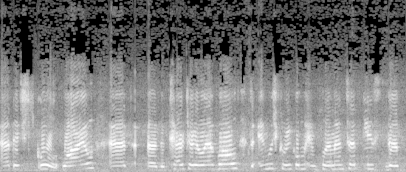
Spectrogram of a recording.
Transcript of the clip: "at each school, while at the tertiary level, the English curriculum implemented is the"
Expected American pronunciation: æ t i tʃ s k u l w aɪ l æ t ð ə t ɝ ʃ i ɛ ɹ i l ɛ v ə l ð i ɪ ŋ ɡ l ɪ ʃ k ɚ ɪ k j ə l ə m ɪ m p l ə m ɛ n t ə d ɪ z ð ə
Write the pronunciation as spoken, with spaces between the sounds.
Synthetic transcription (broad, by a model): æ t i s k u l w aɪ l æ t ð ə t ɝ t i ɹ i l ɛ v ə l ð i ɪ ŋ ɡ l ɪ ʃ k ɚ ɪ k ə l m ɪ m p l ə m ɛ n t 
